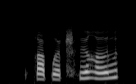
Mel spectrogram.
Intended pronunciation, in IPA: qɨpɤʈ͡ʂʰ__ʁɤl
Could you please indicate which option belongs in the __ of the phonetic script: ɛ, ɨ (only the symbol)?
ɨ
